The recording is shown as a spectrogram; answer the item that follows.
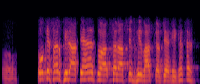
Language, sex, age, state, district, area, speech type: Hindi, male, 18-30, Bihar, Vaishali, rural, conversation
